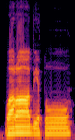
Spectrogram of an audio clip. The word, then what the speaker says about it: ورابطوا: Okay, so you don't read this alif, you don't consider it as though it's not there.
